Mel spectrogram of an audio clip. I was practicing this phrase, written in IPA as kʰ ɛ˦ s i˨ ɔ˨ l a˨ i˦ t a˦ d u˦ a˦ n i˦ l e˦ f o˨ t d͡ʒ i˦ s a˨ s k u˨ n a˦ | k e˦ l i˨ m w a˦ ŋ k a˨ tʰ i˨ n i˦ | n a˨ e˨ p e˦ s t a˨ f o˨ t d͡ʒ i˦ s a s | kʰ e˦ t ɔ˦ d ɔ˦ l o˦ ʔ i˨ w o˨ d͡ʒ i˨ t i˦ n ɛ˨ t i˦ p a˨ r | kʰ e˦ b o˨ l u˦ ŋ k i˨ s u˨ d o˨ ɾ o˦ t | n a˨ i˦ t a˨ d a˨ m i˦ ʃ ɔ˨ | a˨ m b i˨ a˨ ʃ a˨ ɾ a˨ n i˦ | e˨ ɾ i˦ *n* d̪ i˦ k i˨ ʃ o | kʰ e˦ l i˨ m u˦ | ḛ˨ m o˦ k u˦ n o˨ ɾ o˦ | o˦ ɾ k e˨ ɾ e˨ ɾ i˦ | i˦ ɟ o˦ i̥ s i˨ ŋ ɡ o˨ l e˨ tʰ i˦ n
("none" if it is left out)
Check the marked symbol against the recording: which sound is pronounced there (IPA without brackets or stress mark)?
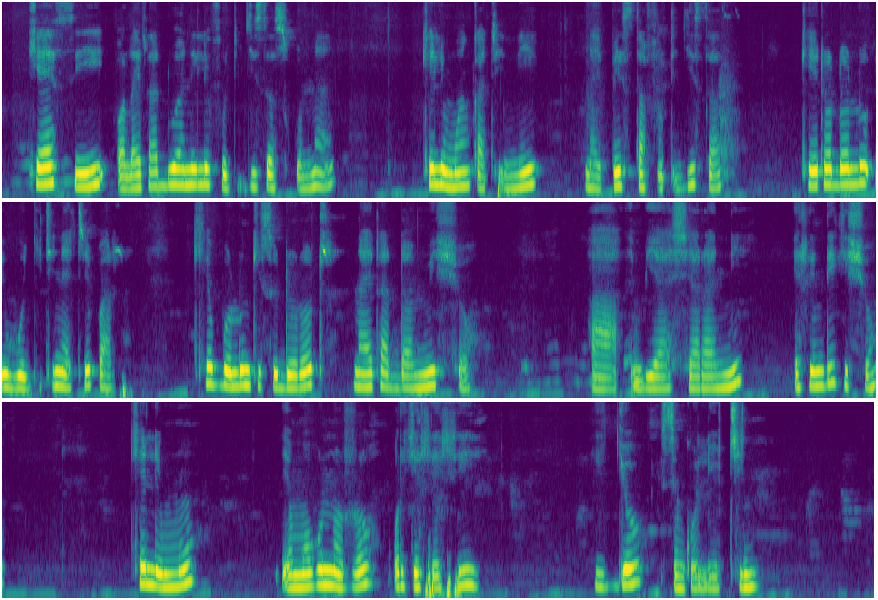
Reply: n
